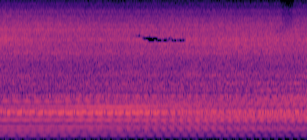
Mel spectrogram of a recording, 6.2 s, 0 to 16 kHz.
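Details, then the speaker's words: Kraftdekker KD-50L compressor filling its 50-liter tank, reaching 8 bar in about 3 min 19 s: steady even motor drone, constant hum, no knocks or surging; normal running. "now what i'm going to do is i'm going to turn it on and we'll see how long it's going to take for the 50 liters canister to be full then i'll be back"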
